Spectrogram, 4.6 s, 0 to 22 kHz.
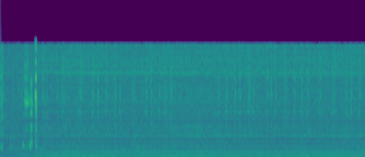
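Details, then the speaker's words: Thermalright Assassin Spirit 120 EVO Dark CPU cooler on Ryzen 9 5900X, rated 27 dB: quiet, even hum at 50% fan speed; smooth, no rattle or grind, healthy. "as you can hear you can barely hear it 100% fan speed as you can hear does have a little bit of a wine but it's not the loudest a cool I've ever he in my life"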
